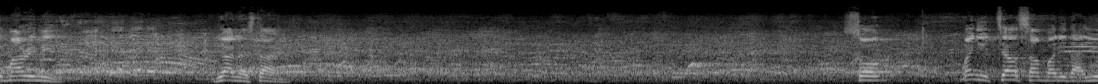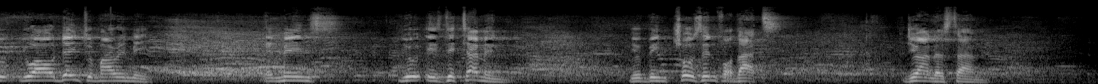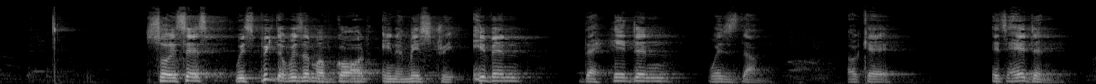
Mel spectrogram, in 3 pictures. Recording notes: Preached at the Wisdom Impartation Service.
